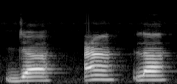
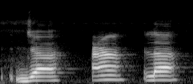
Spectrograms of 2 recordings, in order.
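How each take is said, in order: Both takes have the same delivery.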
